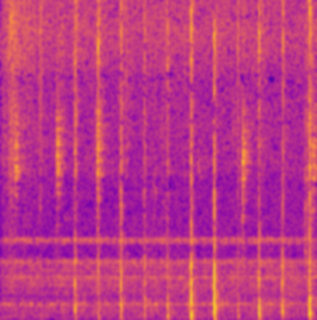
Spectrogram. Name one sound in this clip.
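Gloved hands pat and press down soil.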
